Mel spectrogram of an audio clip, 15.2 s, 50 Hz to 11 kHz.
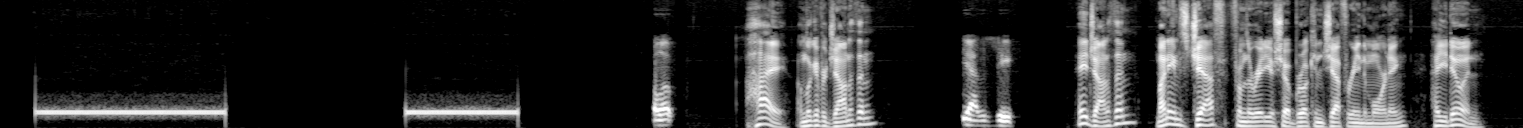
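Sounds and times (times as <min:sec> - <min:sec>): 
telephone dial tone: 0:00.3 - 0:02.3, 0:04.1 - 0:05.2
speech: 0:07.6 - 0:08.9, 0:09.7 - 0:10.2, 0:10.8 - 0:14.9.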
